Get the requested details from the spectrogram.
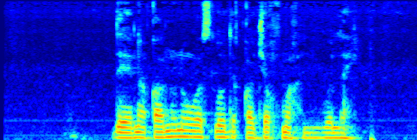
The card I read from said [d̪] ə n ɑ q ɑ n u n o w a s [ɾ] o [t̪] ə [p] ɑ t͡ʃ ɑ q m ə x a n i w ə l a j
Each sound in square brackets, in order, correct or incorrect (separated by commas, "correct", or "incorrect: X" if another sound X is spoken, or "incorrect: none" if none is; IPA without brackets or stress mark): correct, incorrect: l, incorrect: d̪, incorrect: q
